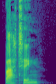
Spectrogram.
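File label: "batting", British English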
